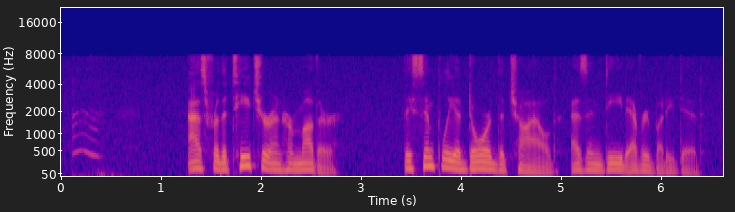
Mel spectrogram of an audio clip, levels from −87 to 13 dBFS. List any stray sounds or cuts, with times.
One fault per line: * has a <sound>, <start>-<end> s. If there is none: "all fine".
* has a breath, 0.1-0.8 s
